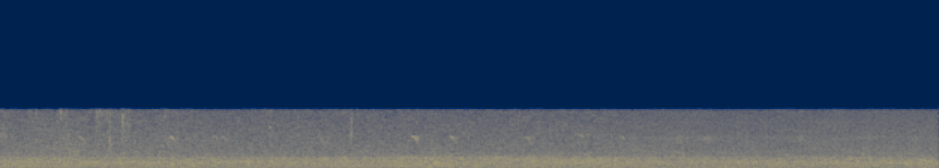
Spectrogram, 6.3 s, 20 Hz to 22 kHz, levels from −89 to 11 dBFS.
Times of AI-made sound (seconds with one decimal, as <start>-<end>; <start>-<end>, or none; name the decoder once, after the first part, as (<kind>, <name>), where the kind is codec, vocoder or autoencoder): 4.2-6.3 (codec, DAC)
